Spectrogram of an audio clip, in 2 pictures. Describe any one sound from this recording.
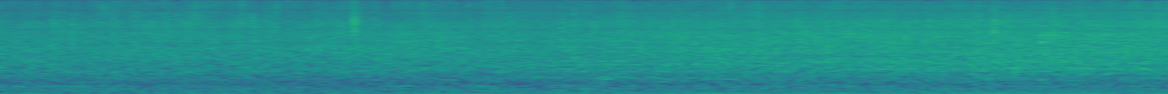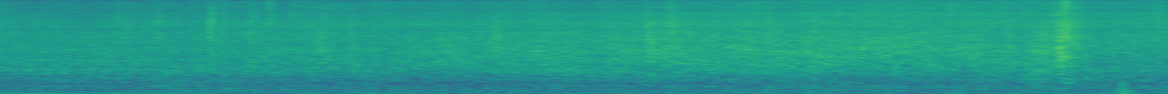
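A bus engine rumbles as the bus pulls in close.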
